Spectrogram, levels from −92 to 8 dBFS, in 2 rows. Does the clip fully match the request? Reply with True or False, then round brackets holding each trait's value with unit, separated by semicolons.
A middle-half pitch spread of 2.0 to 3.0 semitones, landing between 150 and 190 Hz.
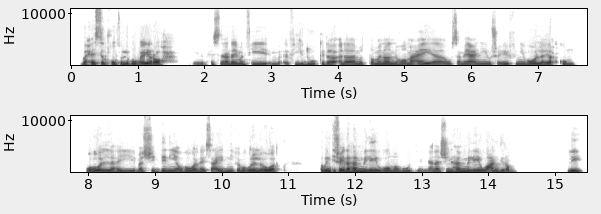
True (2.7 semitones; 185 Hz)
